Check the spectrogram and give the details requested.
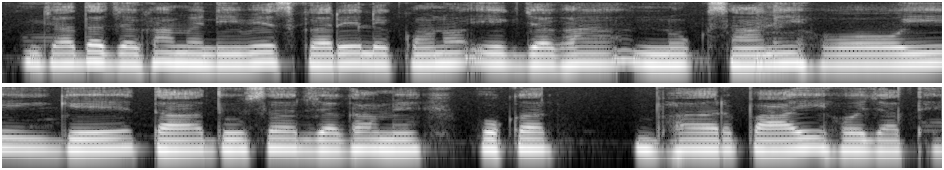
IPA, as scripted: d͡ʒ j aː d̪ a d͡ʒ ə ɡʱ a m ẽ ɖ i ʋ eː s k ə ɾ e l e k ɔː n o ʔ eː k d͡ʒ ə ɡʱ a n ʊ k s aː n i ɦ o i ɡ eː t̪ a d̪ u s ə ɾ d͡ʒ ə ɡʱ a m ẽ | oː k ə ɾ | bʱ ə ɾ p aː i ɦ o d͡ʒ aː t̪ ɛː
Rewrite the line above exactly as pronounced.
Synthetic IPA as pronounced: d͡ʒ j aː d̪ a d͡ʒ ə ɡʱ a m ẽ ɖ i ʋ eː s k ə ɾ e l e k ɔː n o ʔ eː k d͡ʒ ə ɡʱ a n ʊ k s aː n i ɦ o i ɡ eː t̪ a d̪ uː s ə ɾ d͡ʒ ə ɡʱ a m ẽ | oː k ə ɾ | bʱ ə ɾ p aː i ɦ o d͡ʒ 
